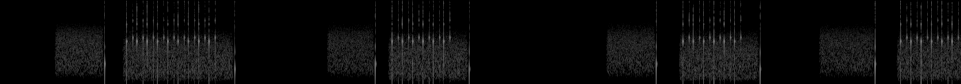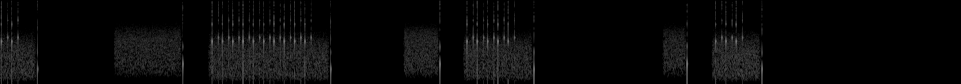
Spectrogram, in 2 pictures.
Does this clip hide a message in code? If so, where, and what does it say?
Yes: pulse dialling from 0.5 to 17.2 s, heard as a rotary dial, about 10 pulses a second. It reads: 9 6 6 8 0 5 3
